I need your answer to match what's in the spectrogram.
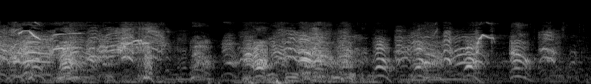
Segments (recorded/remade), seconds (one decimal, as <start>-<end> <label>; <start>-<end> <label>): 0.0-5.9 recorded

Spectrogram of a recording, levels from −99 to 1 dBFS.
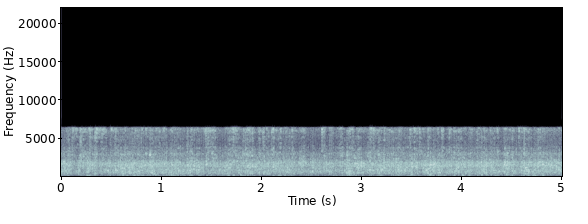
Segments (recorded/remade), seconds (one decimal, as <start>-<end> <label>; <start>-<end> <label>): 0.0-5.0 recorded

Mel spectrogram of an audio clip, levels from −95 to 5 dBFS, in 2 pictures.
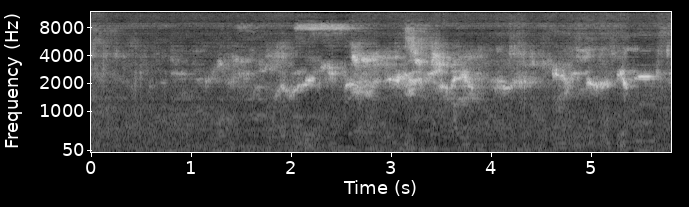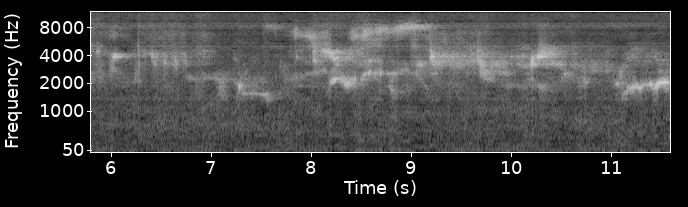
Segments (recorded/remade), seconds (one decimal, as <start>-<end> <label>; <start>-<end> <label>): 0.0-11.6 remade

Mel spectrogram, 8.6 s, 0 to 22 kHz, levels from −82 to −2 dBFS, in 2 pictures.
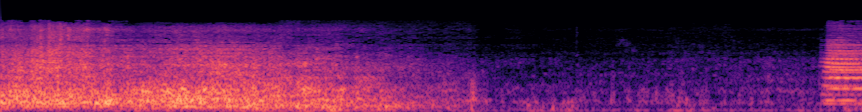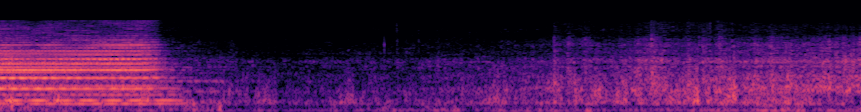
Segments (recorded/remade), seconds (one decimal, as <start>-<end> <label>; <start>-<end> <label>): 0.0-1.4 recorded; 1.4-2.7 remade; 2.7-8.6 recorded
